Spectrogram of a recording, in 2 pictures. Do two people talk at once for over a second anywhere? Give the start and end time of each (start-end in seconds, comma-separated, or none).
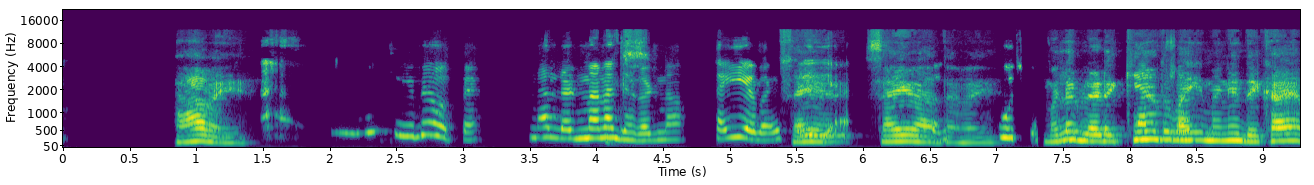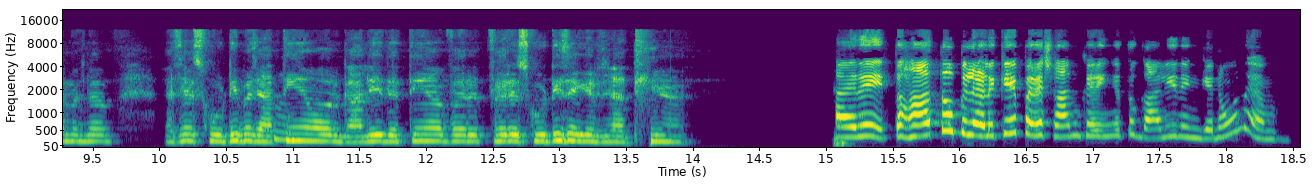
7.4-8.6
